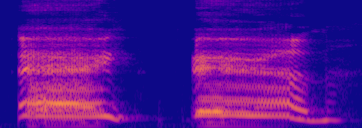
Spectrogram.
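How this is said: The letters are said in a growly monster voice. "Do it in your monster voice"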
